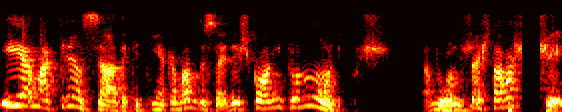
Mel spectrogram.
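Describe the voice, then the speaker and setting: At a moderate pace, a man speaks with high pitch and very wide pitch swings. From Brazil, São Paulo city. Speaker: writer, educator and Spiritist speaker. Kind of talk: interview on a live stream talk. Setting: online live stream.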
